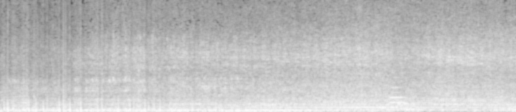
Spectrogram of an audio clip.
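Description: Steady, loud outdoor ambience at a car show, with vehicle engines idling and rumbling and a brief high tone cutting through the noise near the end.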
